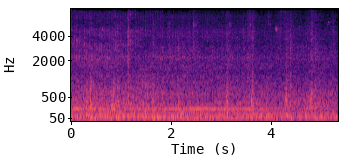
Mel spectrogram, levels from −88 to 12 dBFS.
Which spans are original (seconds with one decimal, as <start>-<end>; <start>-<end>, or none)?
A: 0.0-5.4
